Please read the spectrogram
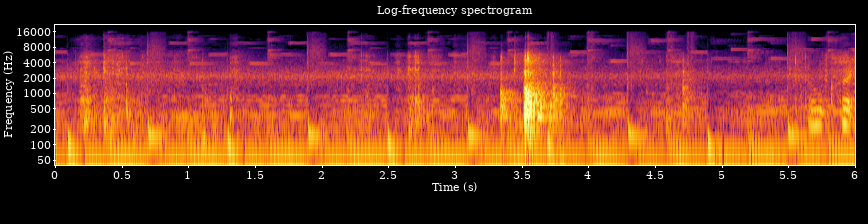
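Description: Background music with a steady beat, over a utility knife blade scraping and slicing packing tape on a cardboard box, with one loud, short scratch of the blade about three and a half seconds in.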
